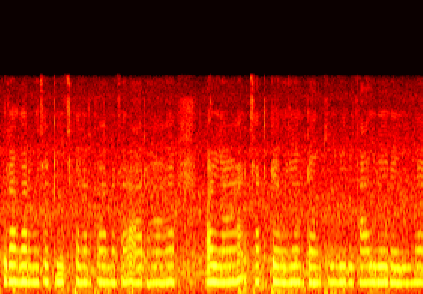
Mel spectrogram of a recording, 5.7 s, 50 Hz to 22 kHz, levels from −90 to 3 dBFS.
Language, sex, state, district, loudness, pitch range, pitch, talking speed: Hindi, female, Chandigarh, Chandigarh, -18 LUFS, 210-220 Hz, 215 Hz, 225 wpm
